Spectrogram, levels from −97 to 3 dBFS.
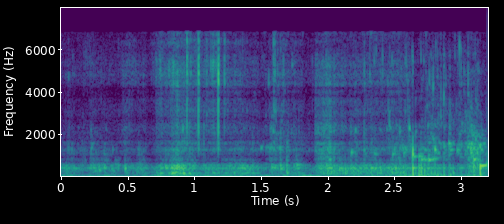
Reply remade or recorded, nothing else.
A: recorded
